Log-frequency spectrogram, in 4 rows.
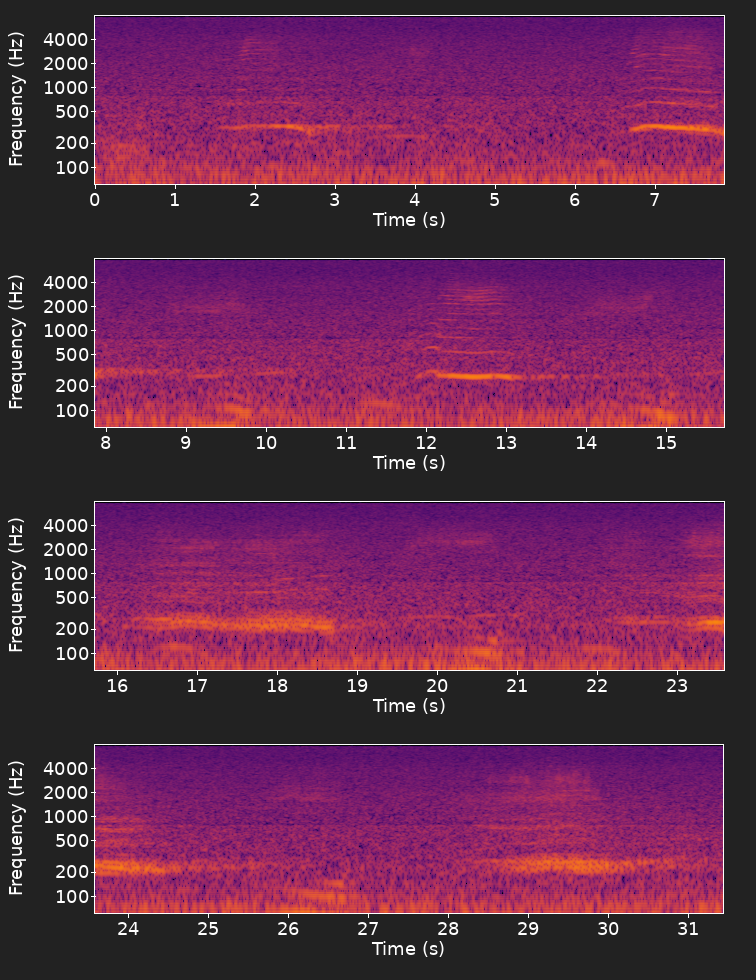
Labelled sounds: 1.7	2.1	humpback whale, 2.5 to 4.1 kHz
6.7	7.5	humpback whale, 0.90 to 3.3 kHz
12.1	12.9	humpback whale, 0.80 to 3.3 kHz
16.7	17.0	humpback whale, 2.0 to 2.2 kHz
18.0	18.2	humpback whale, 0.83 to 0.90 kHz
26.2	26.4	humpback whale, 1.6 to 1.9 kHz

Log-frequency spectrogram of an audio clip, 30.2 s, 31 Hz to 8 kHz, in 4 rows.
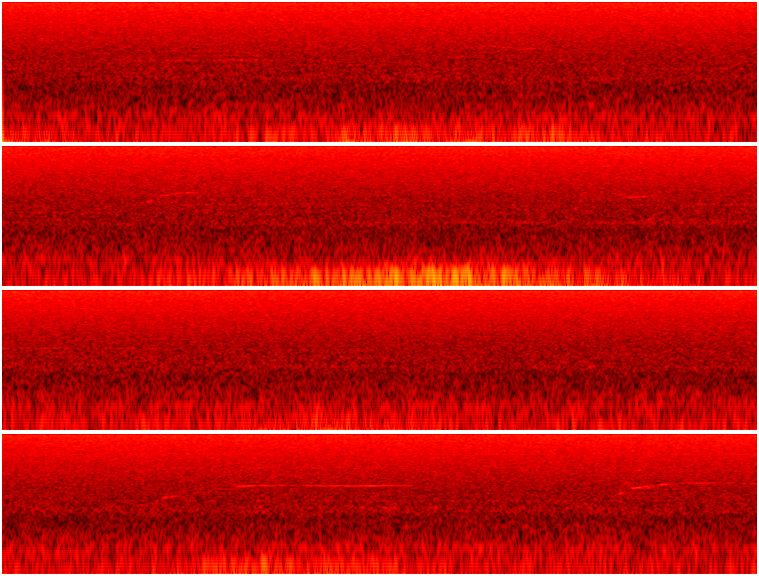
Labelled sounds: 13.7	14.0	humpback whale, 0.99 to 1.2 kHz
25.0	25.2	humpback whale, 0.93 to 1.1 kHz
28.9	29.2	humpback whale, 0.86 to 1.1 kHz

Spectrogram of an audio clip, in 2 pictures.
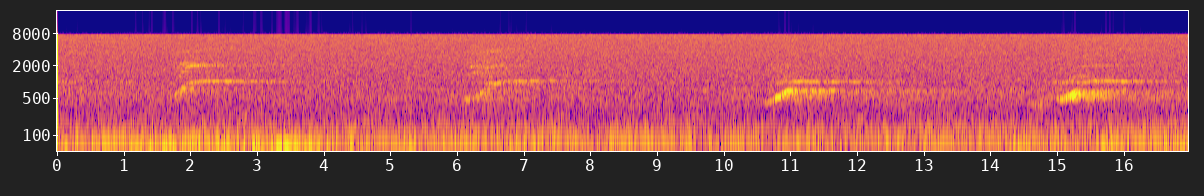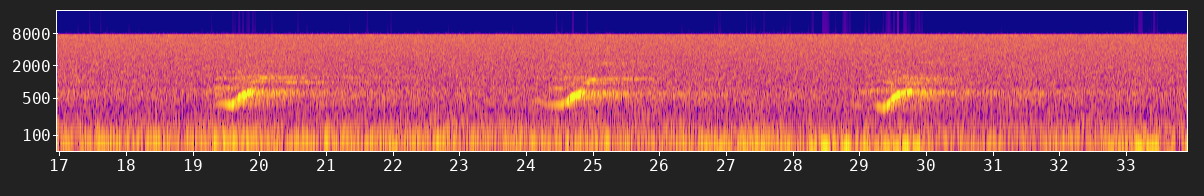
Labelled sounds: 1.9	2.7	humpback whale, 0.90 to 2.1 kHz
6.4	7.1	humpback whale, 0.86 to 1.1 kHz
11.0	11.4	humpback whale, 0.96 to 1.1 kHz
14.9	15.9	humpback whale, 0.90 to 2.2 kHz
19.3	20.1	humpback whale, 0.80 to 1.1 kHz
24.8	25.1	humpback whale, 0.90 to 1.2 kHz
29.6	29.8	humpback whale, 1.1 to 1.3 kHz

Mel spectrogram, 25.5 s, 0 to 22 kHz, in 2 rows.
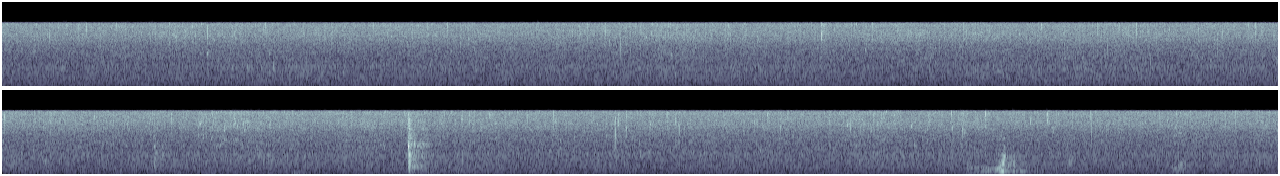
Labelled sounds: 16.8	17.1	croaking sound likely from a nearby submerged object, 1.3 to 1.7 kHz

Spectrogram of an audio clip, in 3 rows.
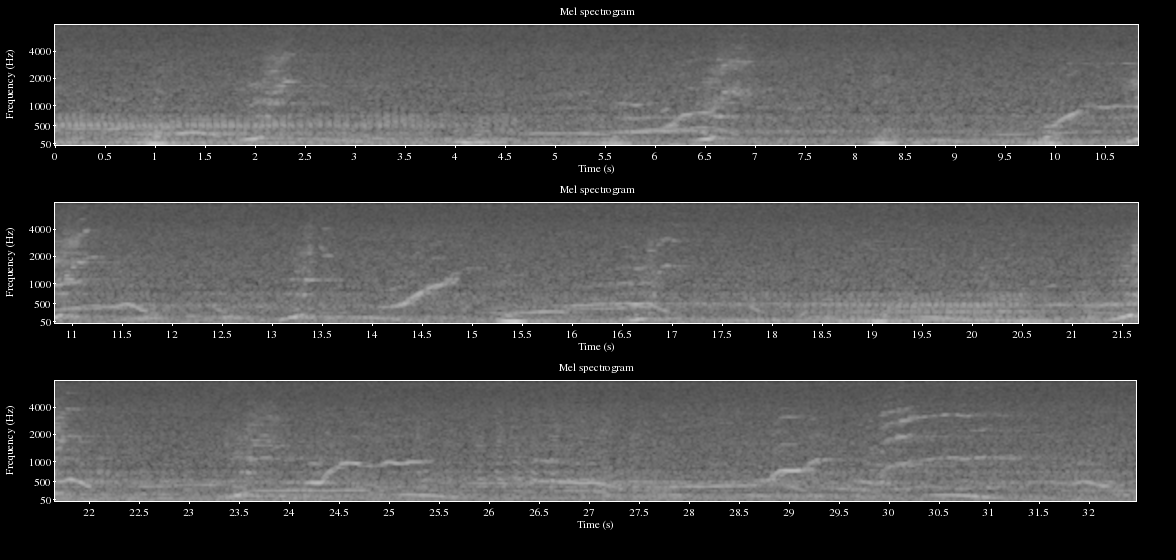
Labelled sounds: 1.9	2.4	humpback whale, 0.96 to 3.5 kHz
5.6	5.9	humpback whale, 0.96 to 1.1 kHz
6.3	7.0	humpback whale, 0.80 to 3.2 kHz
10.3	10.7	humpback whale, 0.90 to 1.1 kHz
14.4	14.9	humpback whale, 0.80 to 1.3 kHz
16.9	17.1	humpback whale, 2.9 to 3.2 kHz
24.4	25.4	humpback whale, 0.80 to 1.1 kHz
26.4	26.7	humpback whale, 0.96 to 1.1 kHz
28.9	29.5	humpback whale, 0.80 to 3.3 kHz
29.9	31.1	humpback whale, 0.80 to 3.4 kHz

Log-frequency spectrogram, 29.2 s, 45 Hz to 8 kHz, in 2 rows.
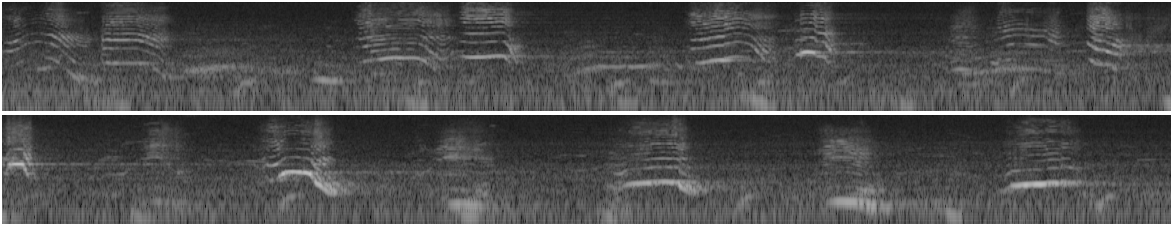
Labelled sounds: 0.0	2.1	humpback whale, 0.80 to 7.5 kHz
4.4	6.6	humpback whale, 0.80 to 8.0 kHz
7.2	7.5	humpback whale, 0.90 to 1.1 kHz
8.5	10.6	humpback whale, 0.80 to 7.1 kHz
11.8	14.1	humpback whale, 0.80 to 5.6 kHz
15.8	16.7	humpback whale, 0.90 to 5.4 kHz
17.7	18.8	humpback whale, 0.80 to 4.6 kHz
19.8	20.6	humpback whale, 0.93 to 1.8 kHz
22.4	23.3	humpback whale, 0.86 to 6.1 kHz
24.8	25.5	humpback whale, 0.99 to 2.4 kHz
27.3	28.0	humpback whale, 0.86 to 6.5 kHz
28.8	29.0	humpback whale, 0.90 to 0.99 kHz

